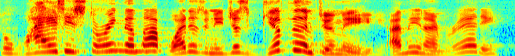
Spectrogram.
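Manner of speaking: high, eager asking voice; impatient listener. Retold or imitated. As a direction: voice an impatient believer. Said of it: "So you ask".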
